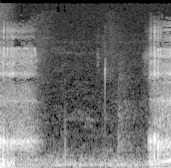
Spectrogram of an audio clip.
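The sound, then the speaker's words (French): Two loud, rasping snores, one at the start and one at the end, with a short quiet breath between them, performed by a human voice imitating snoring. “Alors, l'ours se mit à ronfler, et à ronfler, et à ronfler.”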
